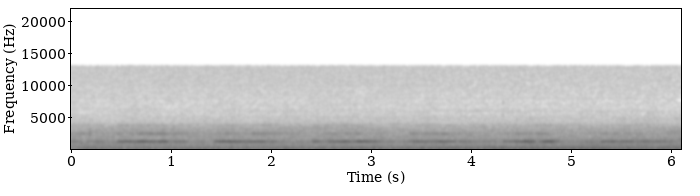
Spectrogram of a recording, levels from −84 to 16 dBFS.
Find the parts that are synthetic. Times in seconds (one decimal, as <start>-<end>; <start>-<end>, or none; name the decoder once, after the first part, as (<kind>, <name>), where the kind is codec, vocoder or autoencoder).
0.0-3.7 (vocoder, BigVGAN v2)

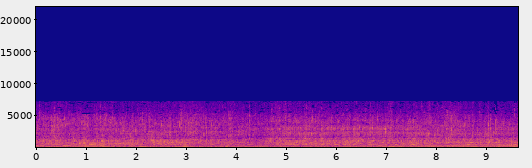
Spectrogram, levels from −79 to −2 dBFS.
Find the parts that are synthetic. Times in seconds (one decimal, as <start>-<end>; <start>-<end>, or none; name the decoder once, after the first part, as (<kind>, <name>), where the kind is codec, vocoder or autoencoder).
none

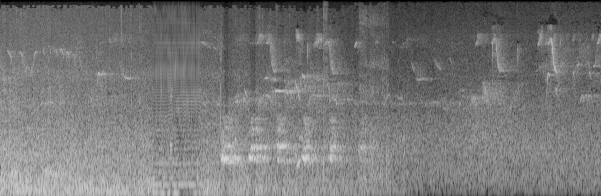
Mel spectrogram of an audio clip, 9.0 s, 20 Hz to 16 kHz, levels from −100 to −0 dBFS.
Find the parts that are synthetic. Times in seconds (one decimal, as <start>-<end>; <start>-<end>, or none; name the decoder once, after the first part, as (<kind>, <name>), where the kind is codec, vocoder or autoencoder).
2.3-3.0 (vocoder, BigVGAN v2)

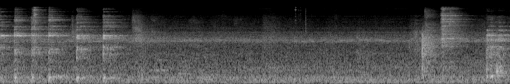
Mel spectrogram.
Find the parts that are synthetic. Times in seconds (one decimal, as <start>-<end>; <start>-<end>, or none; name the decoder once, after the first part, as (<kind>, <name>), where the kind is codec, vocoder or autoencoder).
0.0-2.3 (vocoder, BigVGAN v2); 4.1-5.1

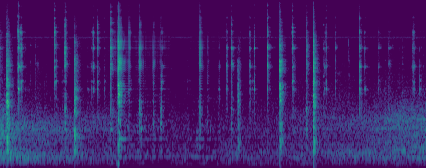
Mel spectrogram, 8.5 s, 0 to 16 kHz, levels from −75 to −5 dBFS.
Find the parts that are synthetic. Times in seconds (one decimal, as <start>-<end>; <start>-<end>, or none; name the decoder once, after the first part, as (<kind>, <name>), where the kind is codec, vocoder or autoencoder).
2.3-3.4 (vocoder, BigVGAN v2); 3.8-4.4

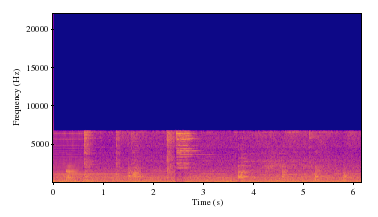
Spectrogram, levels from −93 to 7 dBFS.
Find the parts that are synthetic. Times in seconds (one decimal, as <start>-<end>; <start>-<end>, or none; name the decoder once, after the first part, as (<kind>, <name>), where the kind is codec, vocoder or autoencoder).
0.0-0.6 (vocoder, Vocos)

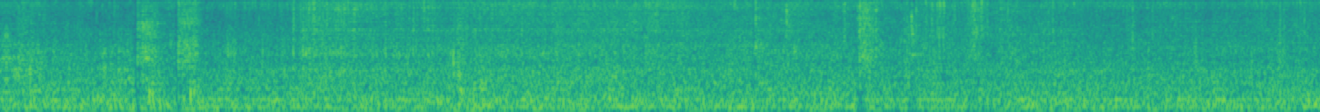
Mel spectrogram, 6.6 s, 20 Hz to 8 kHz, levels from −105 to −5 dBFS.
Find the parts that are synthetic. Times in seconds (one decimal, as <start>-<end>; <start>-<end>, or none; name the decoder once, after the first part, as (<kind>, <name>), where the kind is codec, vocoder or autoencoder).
0.0-1.0 (vocoder, Vocos); 2.5-4.3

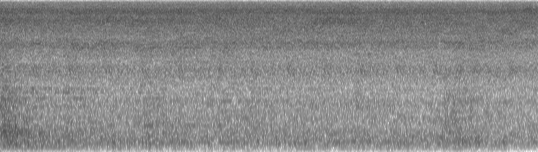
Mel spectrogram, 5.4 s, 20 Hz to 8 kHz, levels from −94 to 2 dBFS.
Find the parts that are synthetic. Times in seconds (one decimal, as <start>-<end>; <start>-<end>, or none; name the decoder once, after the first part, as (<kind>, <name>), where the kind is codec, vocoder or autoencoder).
4.6-5.4 (autoencoder, DAC-VAE)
